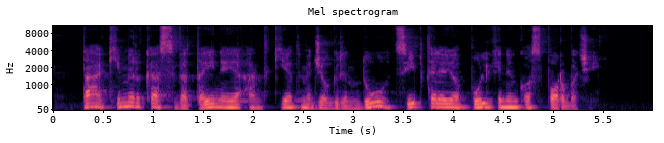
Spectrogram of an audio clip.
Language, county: Lithuanian, Kaunas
